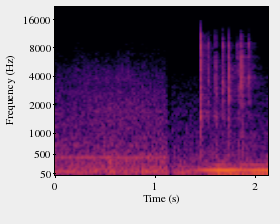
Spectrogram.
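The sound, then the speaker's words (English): Computer keyboard typing at a desk: a quick burst of several sharp keystrokes clatters in the second half, following a stretch of low steady hum with no voices. “At his desk, Greer types in VSI Weapons Army.”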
